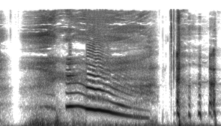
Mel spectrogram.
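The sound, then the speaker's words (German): A tired person yawns: a breathy intake swelling into a long, drawn-out vocalized sigh that slides downward in pitch, followed by a few short breaths or murmurs. “Und gefühlt war die Hälfte gähnen und wir sind müde.”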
